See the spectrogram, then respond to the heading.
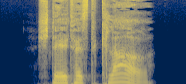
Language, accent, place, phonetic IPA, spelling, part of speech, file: German, Germany, Berlin, [ˌʃtɛltəst ˈklaːɐ̯], stelltest klar, verb, De-stelltest klar.ogg
- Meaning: inflection of klarstellen: 1. second-person singular preterite 2. second-person singular subjunctive II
